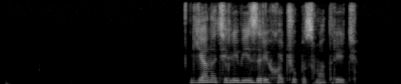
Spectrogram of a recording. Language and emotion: Russian, angry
